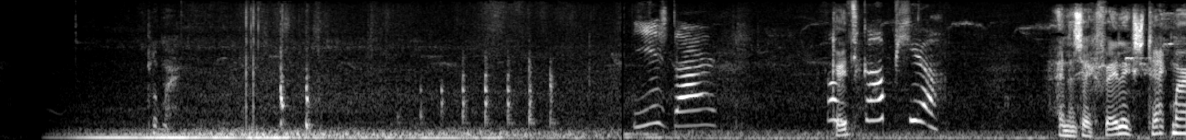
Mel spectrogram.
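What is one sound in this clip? A young girl talks close by, in a bright, lively voice.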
